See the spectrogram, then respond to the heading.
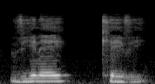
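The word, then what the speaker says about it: venae cavae: A's it'd be v-e-n-a-e-n-c-a-v-a-e anytime you see that a and the e at the end it's a plural and you just don't pronounce that a so you go straight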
